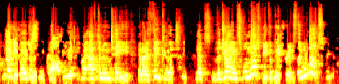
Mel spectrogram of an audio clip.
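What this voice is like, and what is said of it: Ridiculous British accent, Dobby impression. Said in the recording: “ridiculous accent ... I thought I heard Dobby in there ... that was definitely Dobby ... Dobby has a British accent”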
